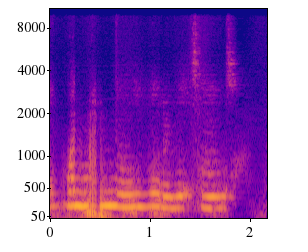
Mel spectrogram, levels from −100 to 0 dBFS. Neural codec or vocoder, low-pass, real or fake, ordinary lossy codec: codec, 44.1 kHz, 0.9 kbps, DAC; 9.9 kHz; fake; none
